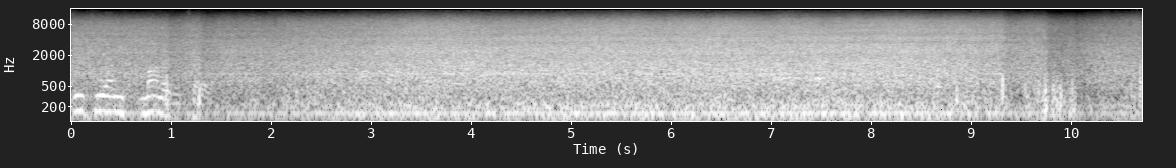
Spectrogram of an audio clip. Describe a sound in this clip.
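A powerful water jet roars and hisses steadily.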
